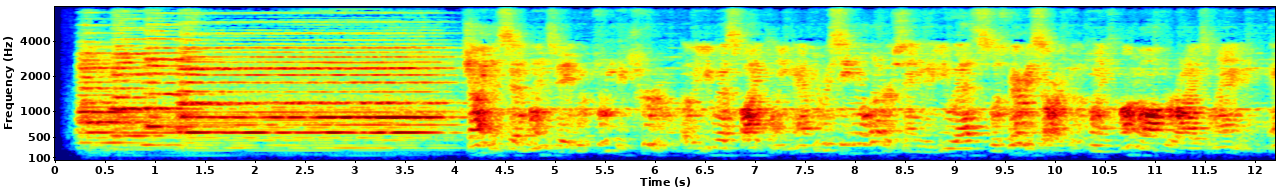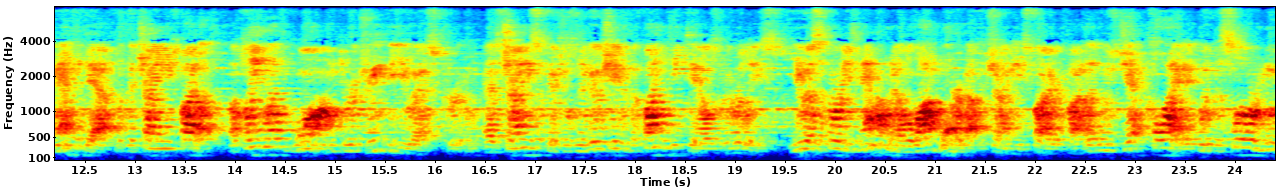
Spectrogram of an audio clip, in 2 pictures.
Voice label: Tv Male News Report

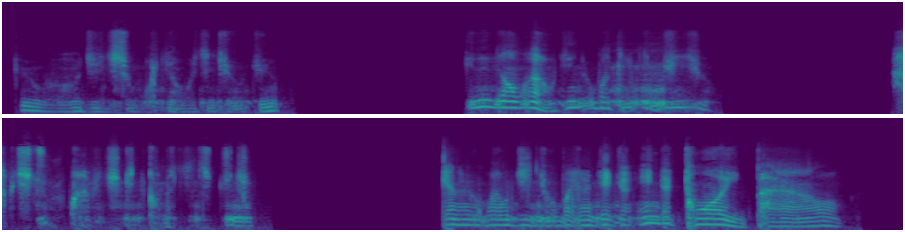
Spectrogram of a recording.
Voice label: Man Whispers

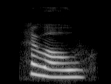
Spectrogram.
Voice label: 3 Yr Old Girl Says Hi; kids play

